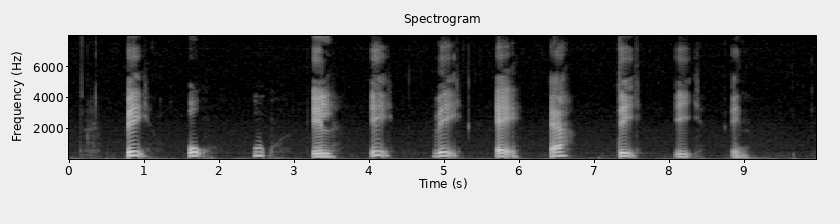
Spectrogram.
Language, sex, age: Danish, male, 37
